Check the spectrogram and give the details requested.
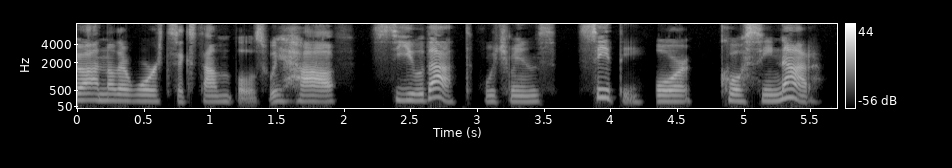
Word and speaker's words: ciudad: Okay, so in summary, with the letter C, before the letters E and I, like you did with ciudad, spelled C-I-U-D-A-D, ciudad, it sounds like an S, but before the letters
